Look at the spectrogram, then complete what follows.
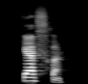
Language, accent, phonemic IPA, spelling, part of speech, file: French, France, /kafʁ/, cafre, noun, LL-Q150 (fra)-cafre.wav
- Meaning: Kaffir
